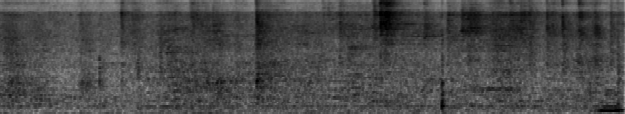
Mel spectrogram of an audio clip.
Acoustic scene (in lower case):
restaurant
